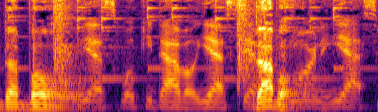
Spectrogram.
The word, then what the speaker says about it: Daboh: Daboh. Good morning, yes, Wokie Daboh. Emphasis on the first syllable.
